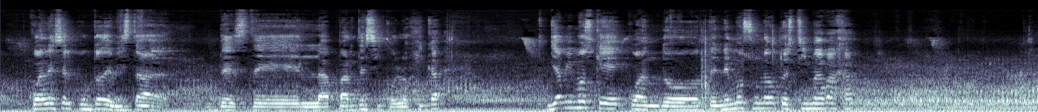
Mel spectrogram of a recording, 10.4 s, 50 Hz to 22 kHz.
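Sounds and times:
helicopter rotor chopping overhead: 0.0s - 10.3s
speech: 0.3s - 4.7s, 5.5s - 8.7s.

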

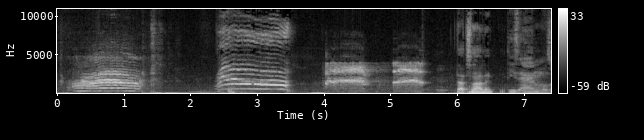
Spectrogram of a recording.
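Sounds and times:
several cats meowing and yowling: 0.2s - 1.4s, 2.4s - 5.6s
speech: 6.0s - 7.3s.

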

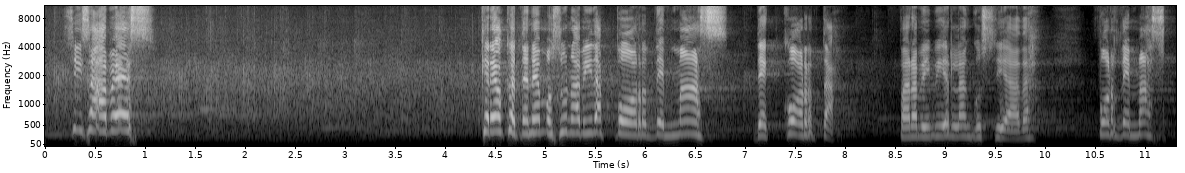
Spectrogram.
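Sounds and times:
congregation clapping at a sermon: 0.0s - 7.2s
speech: 0.2s - 1.2s, 4.4s - 11.2s.

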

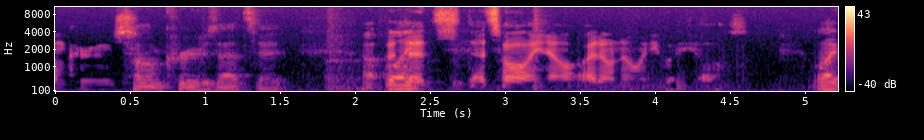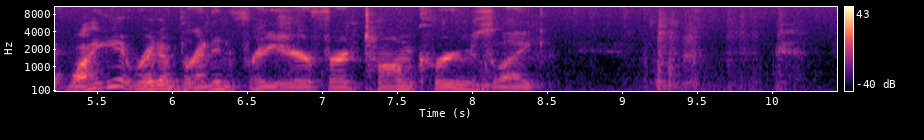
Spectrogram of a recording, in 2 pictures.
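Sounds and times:
shuffling and knocking of someone settling into a chair: 0.0s - 10.4s
speech: 0.2s - 8.6s
soft thumps and rustles: 1.2s - 10.4s.

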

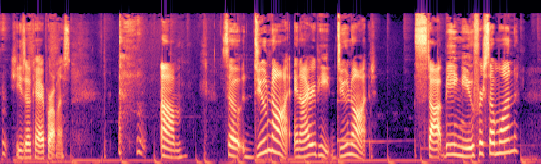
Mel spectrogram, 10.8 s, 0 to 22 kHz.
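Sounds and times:
speech: 0.0s - 1.6s, 2.4s - 3.8s, 4.5s - 7.6s, 8.3s - 10.4s
child coughing: 2.4s - 3.0s.

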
